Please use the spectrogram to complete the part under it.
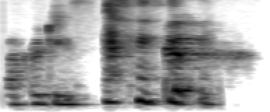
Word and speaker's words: Hippocrates: We we go back to to Hippocrates. I think I said that right. Hipp- Hippocrates. Yeah, Hippocrates.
